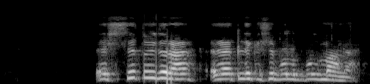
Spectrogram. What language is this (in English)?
Bashkir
